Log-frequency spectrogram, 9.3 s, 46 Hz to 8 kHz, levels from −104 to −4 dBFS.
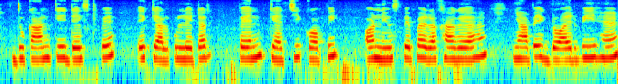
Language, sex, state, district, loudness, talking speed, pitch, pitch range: Hindi, female, Uttarakhand, Tehri Garhwal, -20 LUFS, 135 wpm, 220 Hz, 210-235 Hz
